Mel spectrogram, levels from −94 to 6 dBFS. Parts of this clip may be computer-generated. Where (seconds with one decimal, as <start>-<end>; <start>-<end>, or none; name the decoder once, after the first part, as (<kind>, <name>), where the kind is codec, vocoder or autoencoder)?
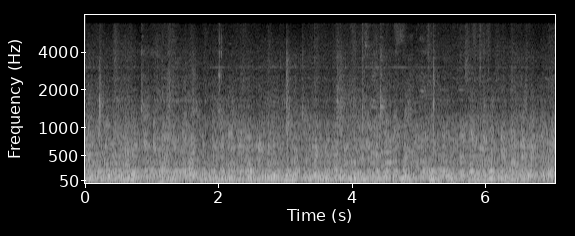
0.0-1.3 (codec, SNAC); 2.1-4.1; 5.1-7.1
